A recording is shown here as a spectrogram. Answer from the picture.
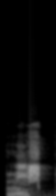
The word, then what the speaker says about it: niche: There are two common pronunciation variants, both of which are currently considered correct, niche and niche. – Okay. – Niche is the more common one and the older of the two pronunciations.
